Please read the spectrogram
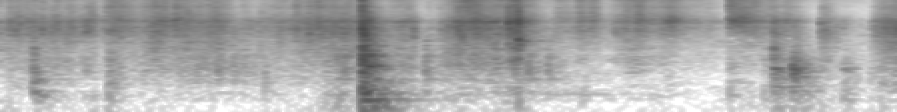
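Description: Clear plastic bag crinkling and rustling as a heavy inverter wrapped in it is handled and lifted out of polystyrene foam packing, with a sharp knock a little under two seconds in.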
